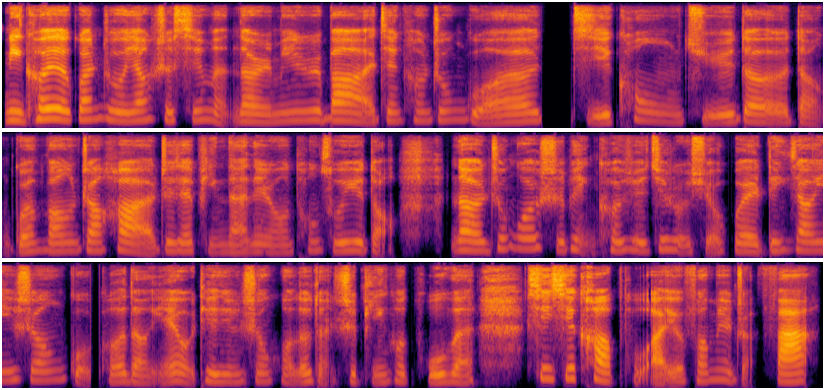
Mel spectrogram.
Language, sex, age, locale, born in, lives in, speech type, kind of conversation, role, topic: Chinese, female, 35-39, zh-CN, China, United States, read, expert-assistant, expert, 平时你会怎么看待网络上关于食品安全的各种说法？你会怎么判断哪些值得相信？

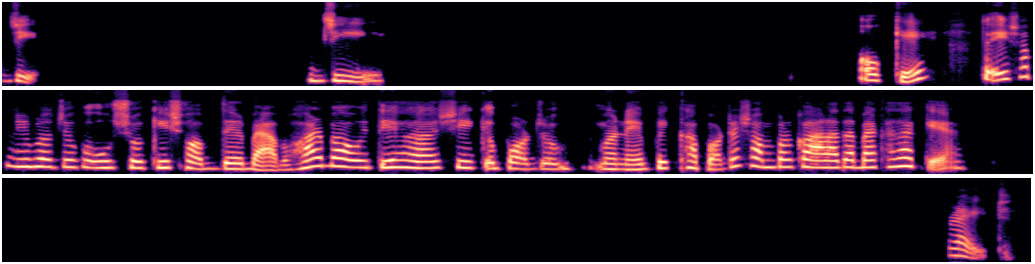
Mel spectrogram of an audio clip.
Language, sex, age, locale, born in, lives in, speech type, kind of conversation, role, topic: Bengali, female, 20-24, bn-BD, Bangladesh, Bangladesh, read, expert-assistant, asker, নিজের এলাকার পুরনো ভাষা বা কথ্যরীতির ইতিহাস জানার জন্য কোথায় খোঁজ নেওয়া যায়?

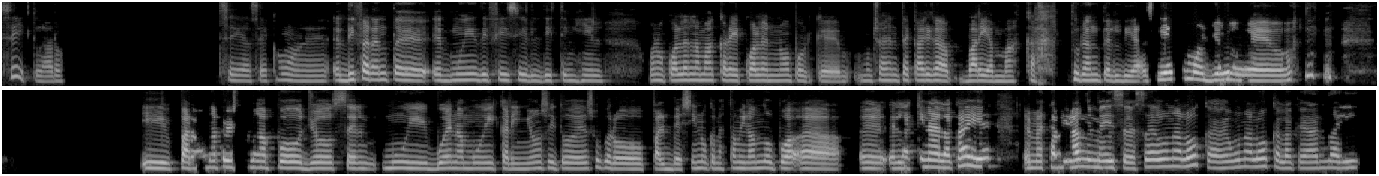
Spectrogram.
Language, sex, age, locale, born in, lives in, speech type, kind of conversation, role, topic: Spanish, female, 20-24, es-CU, Puerto Rico, United States, conversation, unstructured, none, ¿Cómo te afecta que te juzguen sin conocerte bien?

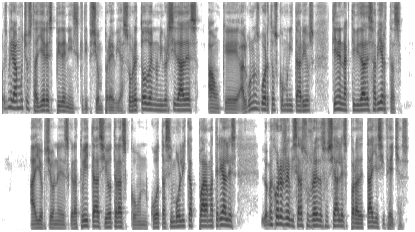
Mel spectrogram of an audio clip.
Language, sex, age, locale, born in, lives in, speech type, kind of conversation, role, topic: Spanish, male, 50-54, es-MX, Mexico, Mexico, read, expert-assistant, expert, ¿Existen ferias, eventos o lugares donde pueda visitar proyectos de agricultura sostenible y verlos en acción?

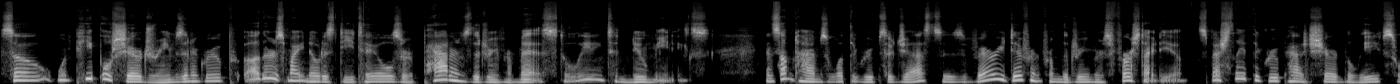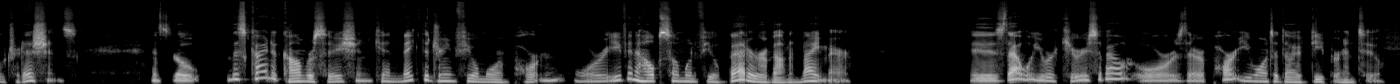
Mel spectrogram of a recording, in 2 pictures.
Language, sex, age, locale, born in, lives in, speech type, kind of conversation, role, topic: English, male, 20-24, en-US, United States, United States, read, expert-assistant, expert, How do different cultures interpret and use dreams?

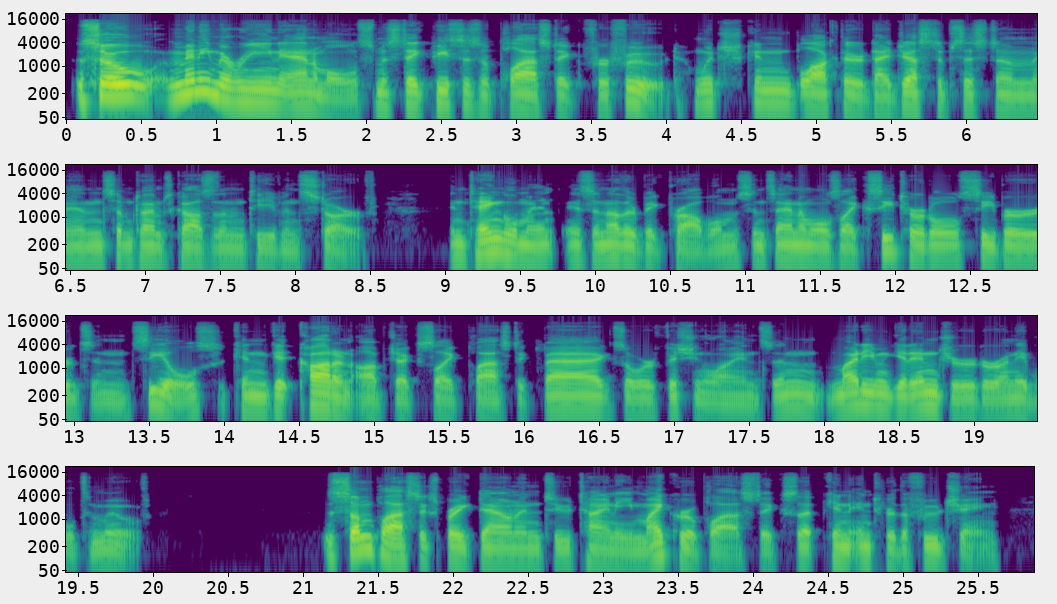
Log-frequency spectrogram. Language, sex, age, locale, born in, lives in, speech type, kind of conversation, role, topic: English, male, 30-34, en-US, United States, United States, read, expert-assistant, expert, What impact does ocean plastic have on marine life?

